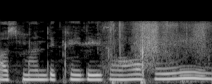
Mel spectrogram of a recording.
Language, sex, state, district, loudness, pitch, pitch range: Hindi, female, Bihar, Darbhanga, -19 LUFS, 225 Hz, 220-250 Hz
